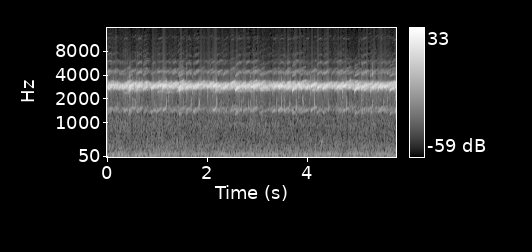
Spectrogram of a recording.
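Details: Dense chorus of spring peepers at a frog pond at night early in the year, many shrill high peeps overlapping into an unbroken ringing drone, with a faint low intermittent pulsing hum below.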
